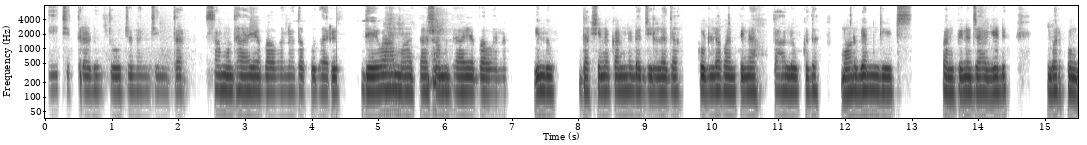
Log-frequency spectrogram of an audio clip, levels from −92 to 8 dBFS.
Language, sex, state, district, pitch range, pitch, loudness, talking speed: Tulu, male, Karnataka, Dakshina Kannada, 130-135 Hz, 135 Hz, -23 LUFS, 85 wpm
